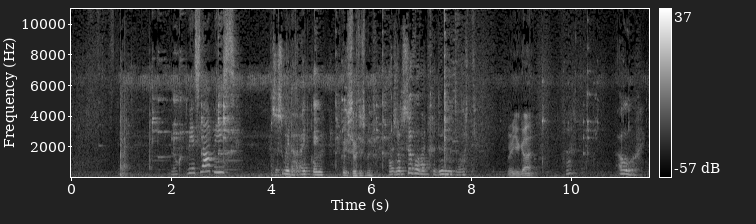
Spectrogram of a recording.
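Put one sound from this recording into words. Several people talk over a meal.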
